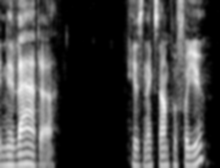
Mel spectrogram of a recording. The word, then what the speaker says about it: Nevada: quite British sounding though so the British way would be Nevada but you know since this is a place in America I think it's you know it makes sense to say Nevada here's an example for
